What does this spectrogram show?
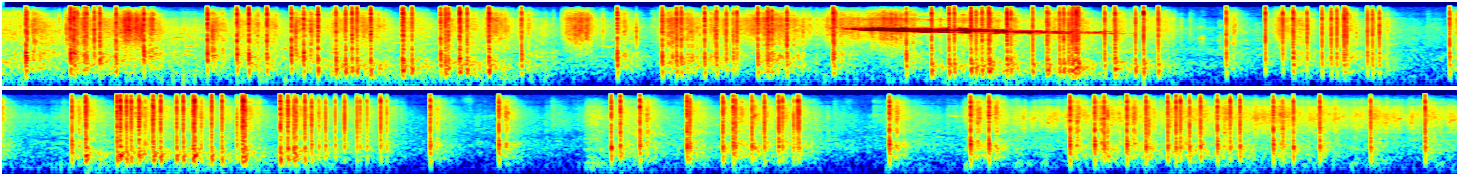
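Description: Fireworks display: rapid bangs and crackling in dense volleys that swell and ease. A high whistle falls in pitch about nine seconds in.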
